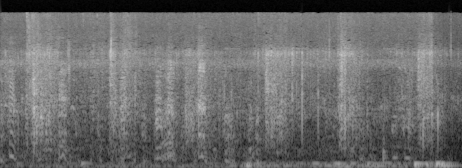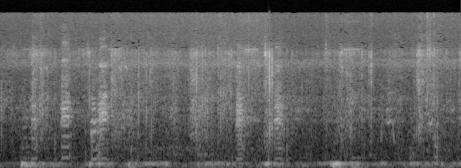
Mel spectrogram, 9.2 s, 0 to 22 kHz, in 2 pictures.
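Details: Domestic ducks being raised, on their 73rd day, awake at 3:00 AM; rough quacks burst out irregularly over a steady low electrical hum, with several birds calling at once.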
